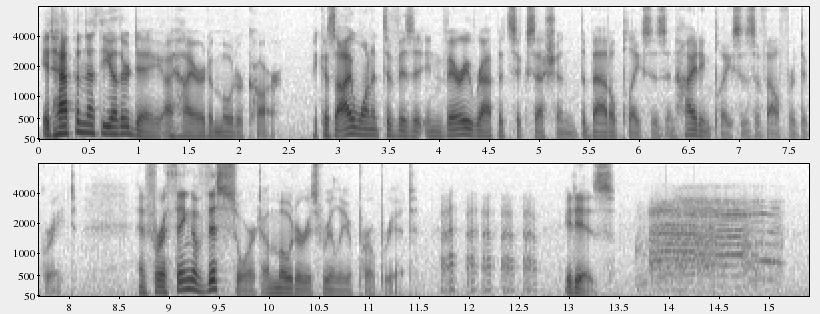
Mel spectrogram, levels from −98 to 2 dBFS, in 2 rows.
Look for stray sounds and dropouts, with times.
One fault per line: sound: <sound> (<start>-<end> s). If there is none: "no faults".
sound: laugh (11.7-12.7 s)
sound: squeak (13.6-15.2 s)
